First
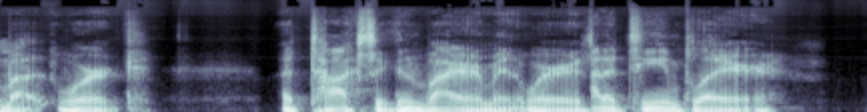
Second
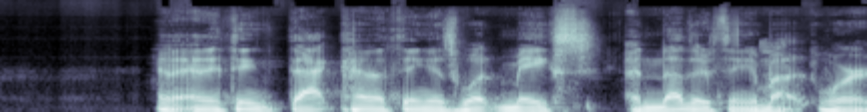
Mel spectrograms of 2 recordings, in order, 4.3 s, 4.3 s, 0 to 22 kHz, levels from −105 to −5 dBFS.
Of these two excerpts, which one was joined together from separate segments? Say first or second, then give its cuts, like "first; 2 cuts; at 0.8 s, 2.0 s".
first; 1 cut; at 2.9 s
